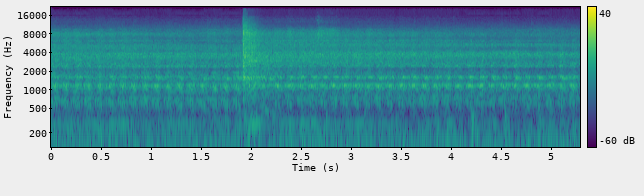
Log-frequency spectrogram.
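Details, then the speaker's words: Old Italian sports car rebuilt with junkyard parts: steady, even cranking at about three turns a second that never fires after hours of attempts; owner suspects the crank angle sensor, though an RPM signal is present. "now I've been trying to get this car started for hours and it's just won't start I think I know what the problem is though we are having issues with our crank angle sensor"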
